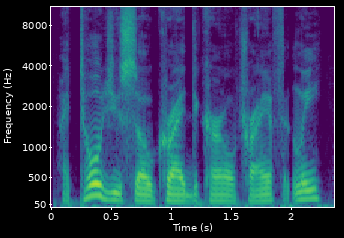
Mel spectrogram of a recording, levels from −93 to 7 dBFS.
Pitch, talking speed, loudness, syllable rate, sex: 110 Hz, 205 wpm, -18 LUFS, 5.7 syllables/s, male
